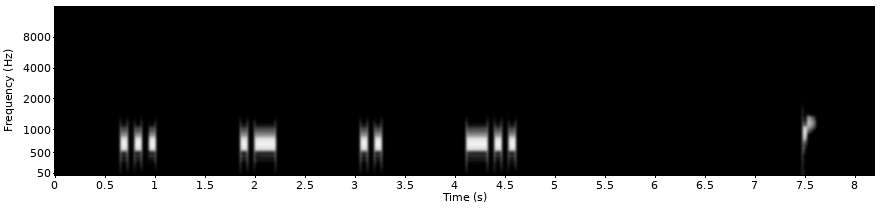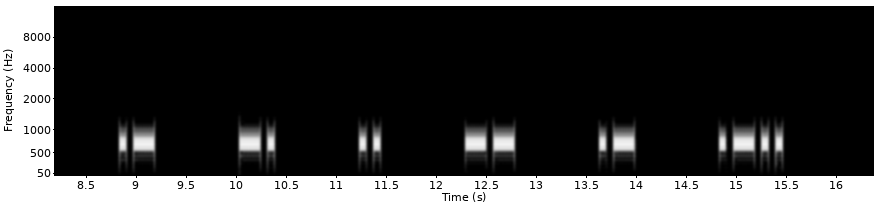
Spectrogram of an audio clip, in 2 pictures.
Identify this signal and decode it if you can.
Morse code, heard as a keyed tone, about 17 wpm, spaced as for 8 wpm, 700 Hz. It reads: SAID ANIMAL
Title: 4x Character Spacing - Top 200 Words - 17wpm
